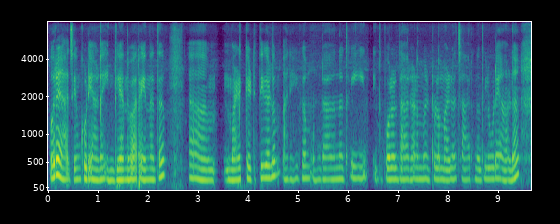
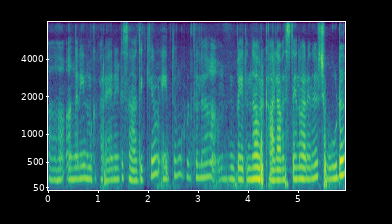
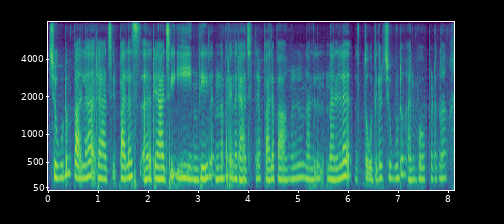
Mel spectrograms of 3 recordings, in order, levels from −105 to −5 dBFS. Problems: none marked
